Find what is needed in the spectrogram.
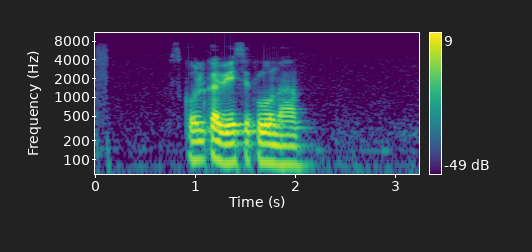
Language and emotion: Russian, neutral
